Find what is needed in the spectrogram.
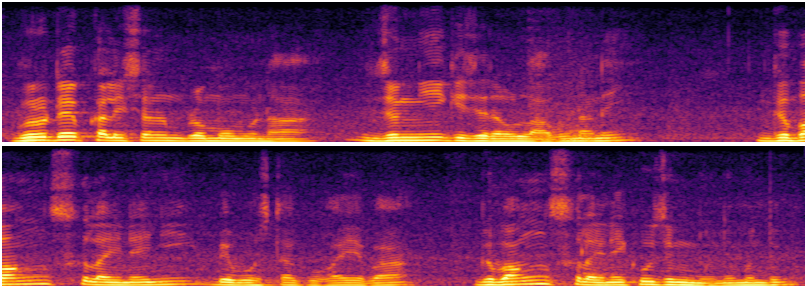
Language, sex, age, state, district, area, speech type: Bodo, male, 45-60, Assam, Kokrajhar, rural, spontaneous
